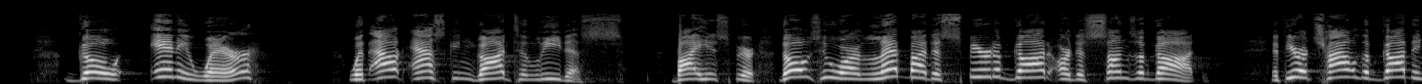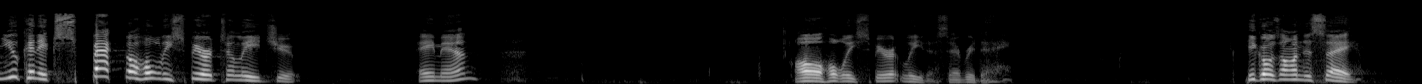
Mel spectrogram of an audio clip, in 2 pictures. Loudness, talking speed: -17 LUFS, 115 wpm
